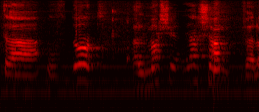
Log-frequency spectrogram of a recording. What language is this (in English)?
Hebrew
